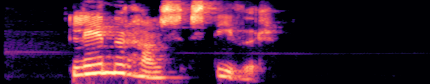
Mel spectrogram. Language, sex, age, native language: Icelandic, female, 50-59, Icelandic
